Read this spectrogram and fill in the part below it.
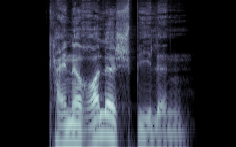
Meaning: to not matter, to not be important
- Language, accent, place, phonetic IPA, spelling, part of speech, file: German, Germany, Berlin, [ˈkaɪ̯nə ˈʁɔlə ˈʃpiːlən], keine Rolle spielen, verb, De-keine Rolle spielen.ogg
